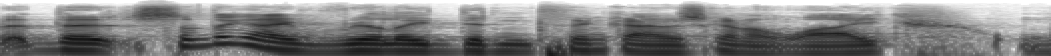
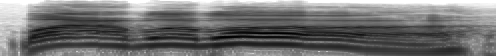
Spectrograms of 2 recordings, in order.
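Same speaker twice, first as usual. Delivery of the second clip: put-on slow, high, loud Transylvanian accent; hammy Dracula Transylvanian accent; 9 semitones higher, 8 dB louder, much slower than usual. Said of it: "his shitty Transylvanian accent".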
